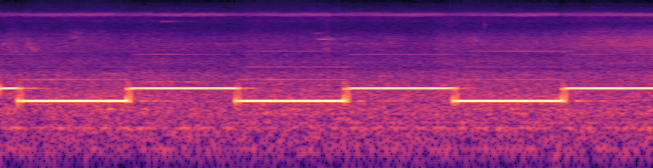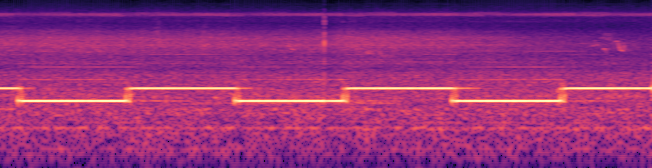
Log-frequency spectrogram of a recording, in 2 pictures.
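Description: Railway level-crossing warning alarm warning of an approaching train: an electronic two-tone signal alternating steadily between a low and a higher tone, each held about a second.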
